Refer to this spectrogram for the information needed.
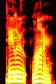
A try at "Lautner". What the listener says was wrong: No. There's still a T in it. It's Lautner.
